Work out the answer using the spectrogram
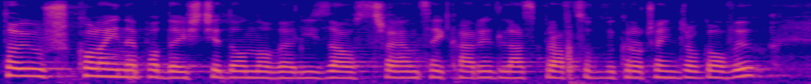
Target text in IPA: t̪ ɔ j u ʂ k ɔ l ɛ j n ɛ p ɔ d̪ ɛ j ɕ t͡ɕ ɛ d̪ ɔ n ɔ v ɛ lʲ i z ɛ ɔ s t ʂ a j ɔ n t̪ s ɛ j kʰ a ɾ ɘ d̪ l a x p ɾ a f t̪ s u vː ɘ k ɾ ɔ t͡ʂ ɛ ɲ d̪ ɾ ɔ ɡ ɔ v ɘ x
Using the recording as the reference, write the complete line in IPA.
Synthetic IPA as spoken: t̪ ɔ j u ʂ k ɔ l ɛ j n ɛ p ɔ d̪ ɛ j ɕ t͡ɕ ɛ d̪ ɔ n ɔ v ɛ lʲ i z a ɔ s t ʂ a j ɔ n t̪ s ɛ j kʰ a ɾ ɘ d̪ l a s p ɾ a f t̪ s u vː ɘ k ɾ ɔ t͡ʂ ɛ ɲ d̪ ɾ ɔ ɡ ɔ v ɘ x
